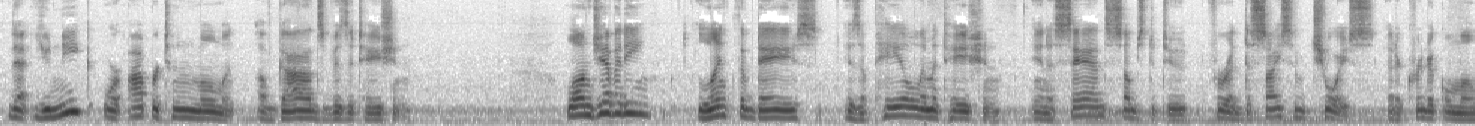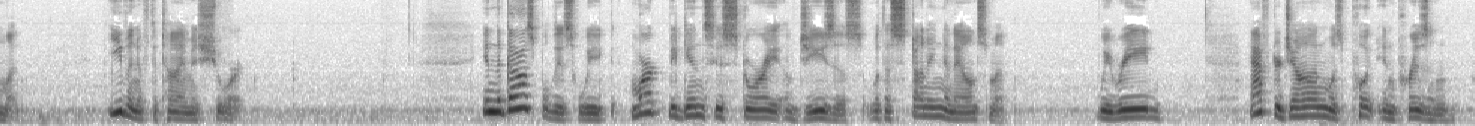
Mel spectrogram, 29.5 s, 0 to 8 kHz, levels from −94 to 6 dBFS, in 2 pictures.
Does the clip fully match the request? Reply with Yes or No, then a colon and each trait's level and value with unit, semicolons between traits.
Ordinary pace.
No: slow, 115 wpm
